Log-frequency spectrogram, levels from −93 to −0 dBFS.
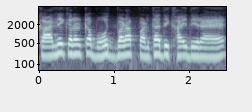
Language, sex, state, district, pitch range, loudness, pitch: Hindi, male, Chhattisgarh, Bastar, 190-220 Hz, -15 LUFS, 200 Hz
